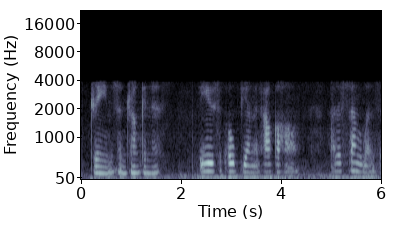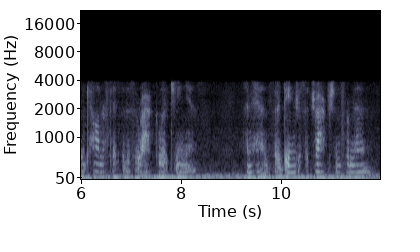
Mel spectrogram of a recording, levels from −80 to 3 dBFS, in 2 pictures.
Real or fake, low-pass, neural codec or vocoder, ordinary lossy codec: fake; 7.2 kHz; codec, 24 kHz, 1.2 kbps, DualCodec; AAC, 16 kbps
